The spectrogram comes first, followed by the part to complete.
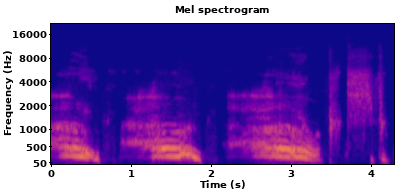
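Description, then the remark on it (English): A person imitates lions roaring with three long, loud, drawn-out vocal roars in a row, followed by a few short breathy noises. “The lions are roaring in section 380.”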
